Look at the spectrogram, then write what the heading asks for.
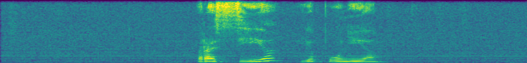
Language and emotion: Russian, neutral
